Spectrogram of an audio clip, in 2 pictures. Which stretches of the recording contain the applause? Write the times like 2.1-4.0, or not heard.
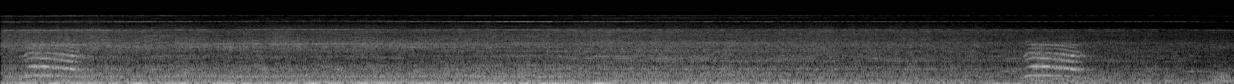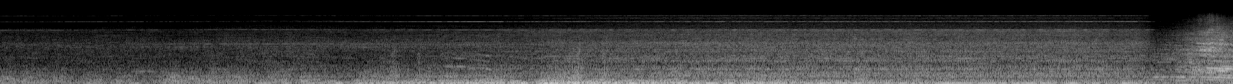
not heard.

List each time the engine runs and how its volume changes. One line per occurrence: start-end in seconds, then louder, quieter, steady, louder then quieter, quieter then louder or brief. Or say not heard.
0.0-24.6 quieter then louder.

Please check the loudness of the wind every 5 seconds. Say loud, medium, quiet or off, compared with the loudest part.
medium, medium, medium, loud, medium.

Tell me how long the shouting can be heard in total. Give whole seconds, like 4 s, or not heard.
2 s.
